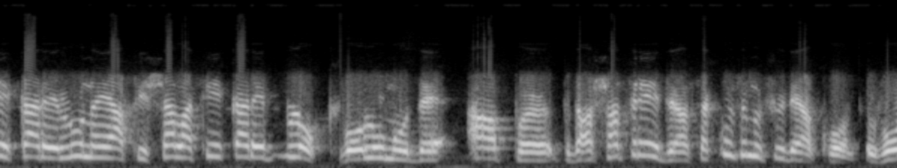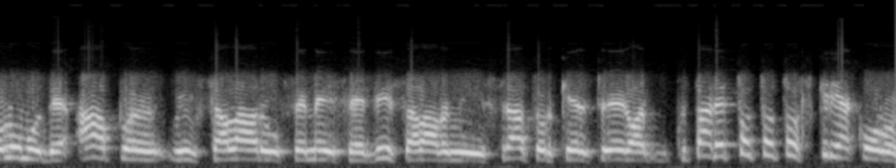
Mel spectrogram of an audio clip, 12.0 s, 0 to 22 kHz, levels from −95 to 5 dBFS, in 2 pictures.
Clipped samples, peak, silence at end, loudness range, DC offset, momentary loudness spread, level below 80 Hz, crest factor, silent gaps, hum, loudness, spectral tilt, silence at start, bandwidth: under 0.1%; -4 dBFS; 0 s; 2 LU; under 0.1%; 4 LU; -68 dBFS; 12 dB; none; none; -17 LUFS; -6 dB/octave; 0 s; 4.6 kHz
